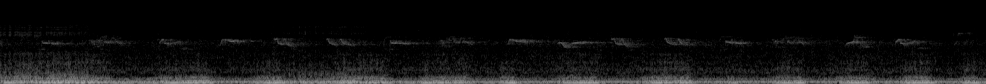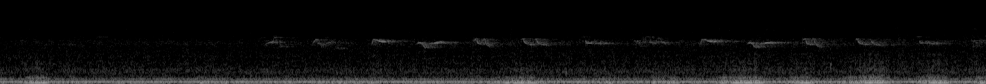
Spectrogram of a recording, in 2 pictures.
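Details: A Rottweiler's pulsing low growl during a standoff over a bone, coming in short rhythmic throbs rather than one long rumble, with bursts of repeated high chirps at the start and the end.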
